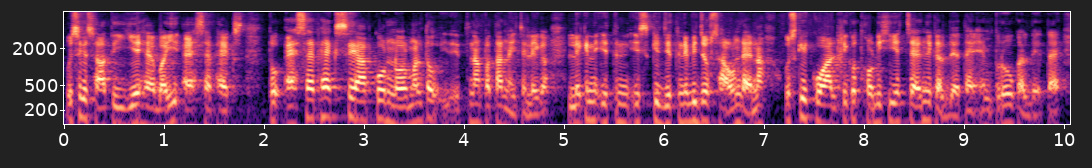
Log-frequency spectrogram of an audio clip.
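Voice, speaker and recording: A man's voice: mid-range voice, fairly quick, few pauses, a little mellow. A man hosting a gaming channel, casually walking viewers through a game's settings in a chatty way and often calling them brother. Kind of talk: casual game settings walkthrough.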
